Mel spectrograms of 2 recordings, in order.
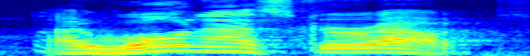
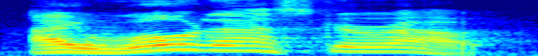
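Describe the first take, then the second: Both takes have the same delivery.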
